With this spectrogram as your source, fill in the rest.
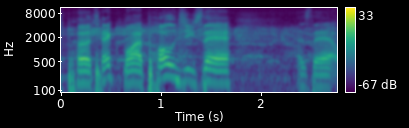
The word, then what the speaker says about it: Pirtek: out next with the per tech sponsorship pronounced that wrong before it's pertek my apologies there as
